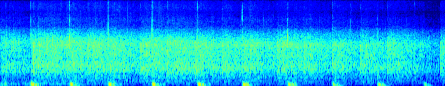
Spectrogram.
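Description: A church congregation applauds at a Sunday morning sermon, a steady wash of clapping from many hands filling the room, with faint murmuring beneath and no speech on top.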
